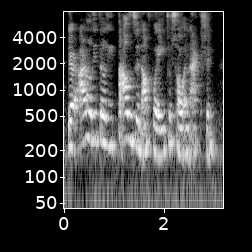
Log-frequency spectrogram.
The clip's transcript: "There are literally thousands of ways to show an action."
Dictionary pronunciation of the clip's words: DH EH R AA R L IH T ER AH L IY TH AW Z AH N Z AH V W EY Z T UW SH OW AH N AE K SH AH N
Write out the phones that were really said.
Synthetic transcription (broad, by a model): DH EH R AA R L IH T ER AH L IY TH AW Z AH N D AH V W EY T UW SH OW AH N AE K SH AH N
